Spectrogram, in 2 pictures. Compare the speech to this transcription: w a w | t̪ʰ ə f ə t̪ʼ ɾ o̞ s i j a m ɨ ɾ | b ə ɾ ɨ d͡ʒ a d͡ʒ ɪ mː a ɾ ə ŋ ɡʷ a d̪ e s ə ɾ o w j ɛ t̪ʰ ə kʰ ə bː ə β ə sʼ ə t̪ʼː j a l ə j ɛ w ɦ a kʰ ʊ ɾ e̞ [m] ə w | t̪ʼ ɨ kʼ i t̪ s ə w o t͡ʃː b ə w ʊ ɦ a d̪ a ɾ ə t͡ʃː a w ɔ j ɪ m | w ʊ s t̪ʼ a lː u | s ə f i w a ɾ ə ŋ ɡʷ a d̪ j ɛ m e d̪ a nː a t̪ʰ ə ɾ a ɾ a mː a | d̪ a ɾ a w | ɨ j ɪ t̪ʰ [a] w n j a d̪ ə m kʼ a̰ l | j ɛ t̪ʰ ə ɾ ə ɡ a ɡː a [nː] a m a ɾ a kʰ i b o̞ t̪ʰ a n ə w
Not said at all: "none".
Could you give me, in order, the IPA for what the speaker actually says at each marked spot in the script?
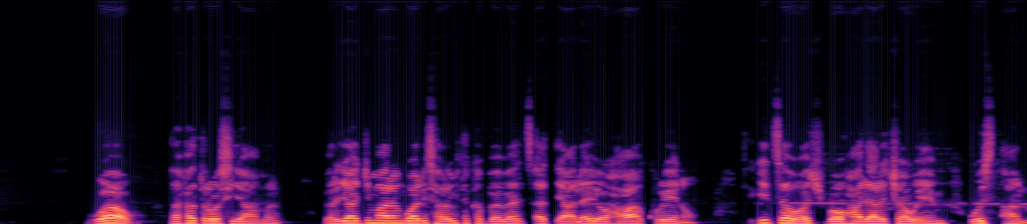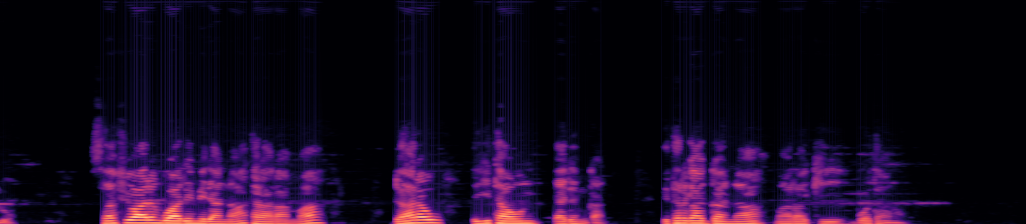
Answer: n, a, nː

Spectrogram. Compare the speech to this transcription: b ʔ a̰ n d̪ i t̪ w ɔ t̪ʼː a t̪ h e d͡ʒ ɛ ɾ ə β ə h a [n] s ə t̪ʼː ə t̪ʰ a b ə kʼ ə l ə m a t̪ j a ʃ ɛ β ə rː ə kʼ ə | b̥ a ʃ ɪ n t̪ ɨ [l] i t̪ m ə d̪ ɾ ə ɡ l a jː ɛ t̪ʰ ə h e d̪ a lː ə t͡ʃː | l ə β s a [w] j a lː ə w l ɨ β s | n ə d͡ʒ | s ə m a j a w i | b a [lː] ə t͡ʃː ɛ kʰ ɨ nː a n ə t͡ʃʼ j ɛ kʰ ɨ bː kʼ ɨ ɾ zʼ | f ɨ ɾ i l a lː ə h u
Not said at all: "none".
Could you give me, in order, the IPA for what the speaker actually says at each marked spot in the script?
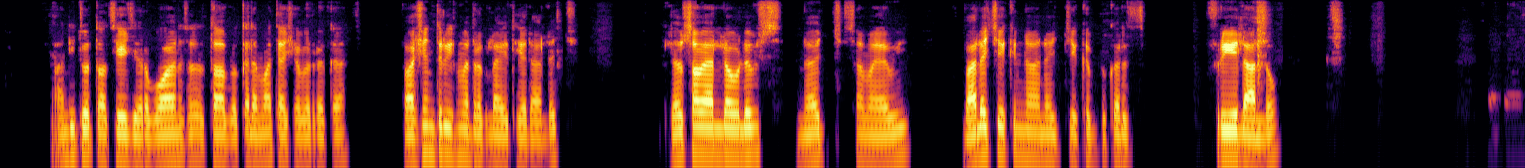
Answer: n, ɾ, w, l

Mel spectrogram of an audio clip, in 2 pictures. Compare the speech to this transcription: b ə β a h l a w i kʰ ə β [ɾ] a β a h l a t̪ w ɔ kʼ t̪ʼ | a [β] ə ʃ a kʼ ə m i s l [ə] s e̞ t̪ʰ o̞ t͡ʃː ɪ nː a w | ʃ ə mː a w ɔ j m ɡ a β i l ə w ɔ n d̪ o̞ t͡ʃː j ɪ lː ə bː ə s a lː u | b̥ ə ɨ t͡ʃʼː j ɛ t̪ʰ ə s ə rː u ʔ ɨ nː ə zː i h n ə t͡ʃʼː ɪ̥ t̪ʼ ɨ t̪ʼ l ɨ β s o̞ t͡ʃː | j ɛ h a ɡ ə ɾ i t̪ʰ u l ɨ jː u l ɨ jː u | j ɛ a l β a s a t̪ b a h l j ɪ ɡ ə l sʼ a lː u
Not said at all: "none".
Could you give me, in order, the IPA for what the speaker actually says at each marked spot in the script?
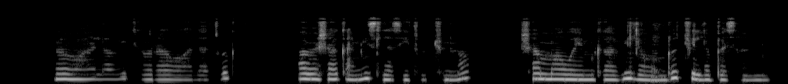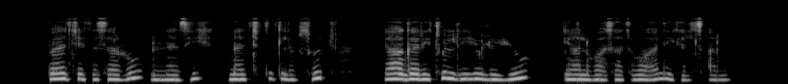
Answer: ɾ, β, ə

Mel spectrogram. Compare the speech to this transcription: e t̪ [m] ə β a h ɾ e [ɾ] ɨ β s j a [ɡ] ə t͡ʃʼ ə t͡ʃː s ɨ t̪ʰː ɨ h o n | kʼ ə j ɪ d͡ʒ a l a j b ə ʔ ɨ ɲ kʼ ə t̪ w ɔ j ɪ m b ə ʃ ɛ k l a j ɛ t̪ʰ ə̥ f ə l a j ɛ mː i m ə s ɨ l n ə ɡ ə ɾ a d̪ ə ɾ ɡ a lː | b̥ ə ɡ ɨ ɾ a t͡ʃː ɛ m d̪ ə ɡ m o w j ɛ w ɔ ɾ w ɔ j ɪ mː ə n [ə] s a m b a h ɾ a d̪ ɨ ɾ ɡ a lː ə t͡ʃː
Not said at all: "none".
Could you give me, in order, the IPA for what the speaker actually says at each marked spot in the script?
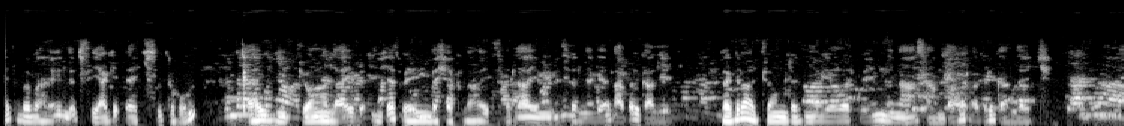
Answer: b, l, ɡ, a

